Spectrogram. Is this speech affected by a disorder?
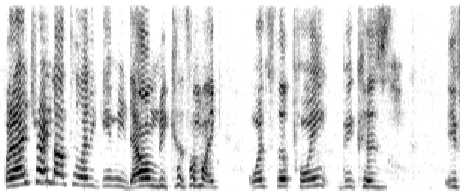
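Yes: cerebral palsy; congenital, high muscle tone in lower body, cannot walk, drives electric wheelchair.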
